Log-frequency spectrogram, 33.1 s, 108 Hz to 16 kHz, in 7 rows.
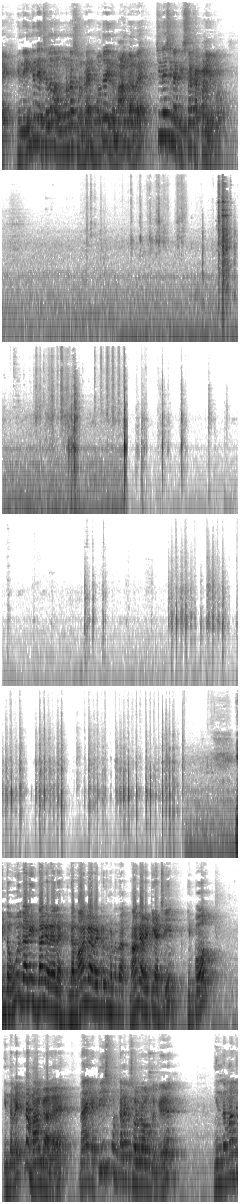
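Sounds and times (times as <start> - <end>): knife chopping on wooden board: 17.5 - 22.5.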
